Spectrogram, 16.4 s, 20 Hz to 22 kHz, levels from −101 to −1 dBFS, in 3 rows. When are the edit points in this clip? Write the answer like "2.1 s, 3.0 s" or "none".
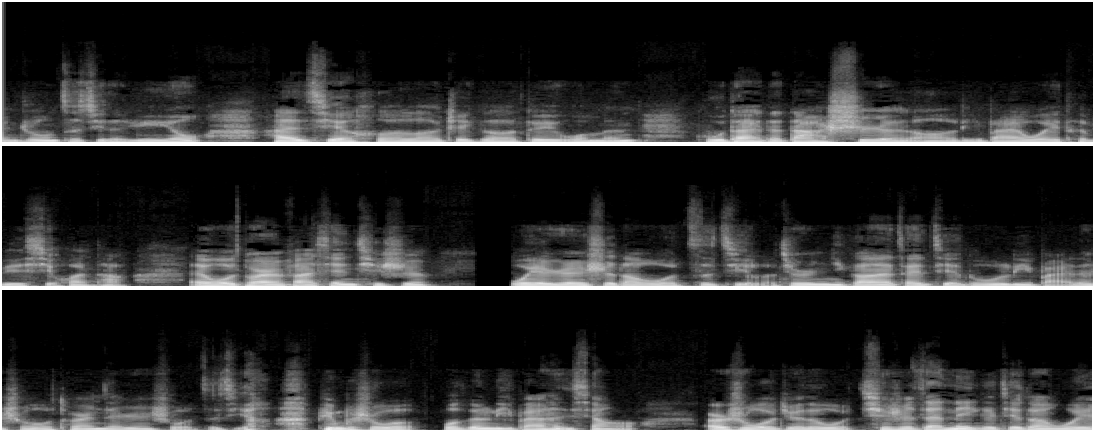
none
